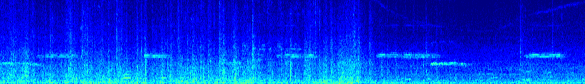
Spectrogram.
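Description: Tracked excavator demolishing brick buildings: a steady engine rumble with the clatter and knocking of rubble and sheet metal, and short high-pitched tones about every second or two.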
